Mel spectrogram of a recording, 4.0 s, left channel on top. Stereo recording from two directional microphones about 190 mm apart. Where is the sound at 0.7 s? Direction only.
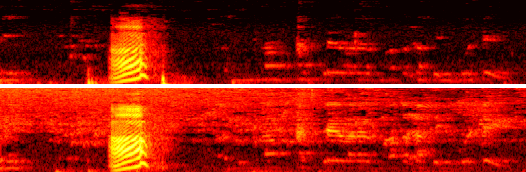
10° left (ahead or behind).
